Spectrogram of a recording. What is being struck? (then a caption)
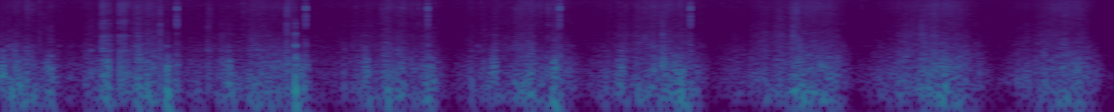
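Synthetic fur microphone windscreen. A thin bamboo ear-pick, held in the fingers, scrapes and pokes at a grey faux-fur microphone windscreen. The result is close, muffled, low rustling and scratching that comes in uneven swelling bursts, with a soft crackle on top.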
